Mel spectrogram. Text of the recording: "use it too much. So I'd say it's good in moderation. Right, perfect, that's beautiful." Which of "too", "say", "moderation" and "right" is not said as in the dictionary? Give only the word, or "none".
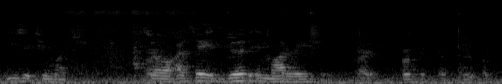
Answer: none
